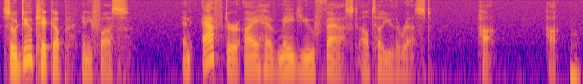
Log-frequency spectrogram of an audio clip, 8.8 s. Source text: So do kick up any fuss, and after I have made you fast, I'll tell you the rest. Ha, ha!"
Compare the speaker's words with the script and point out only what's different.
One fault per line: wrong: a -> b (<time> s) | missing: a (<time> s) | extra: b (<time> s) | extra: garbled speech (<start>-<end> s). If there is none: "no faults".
no faults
